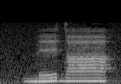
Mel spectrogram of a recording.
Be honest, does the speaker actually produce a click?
no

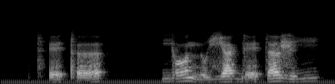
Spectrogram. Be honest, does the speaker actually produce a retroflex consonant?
yes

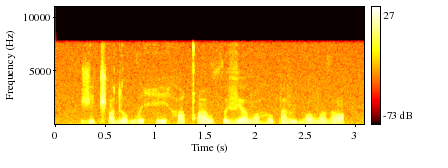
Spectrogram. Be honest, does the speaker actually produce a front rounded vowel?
no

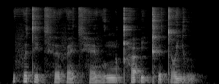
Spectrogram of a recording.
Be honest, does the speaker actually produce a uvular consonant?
yes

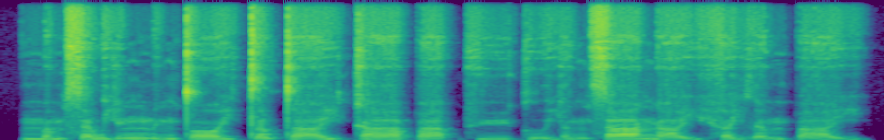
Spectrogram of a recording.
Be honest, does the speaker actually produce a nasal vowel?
no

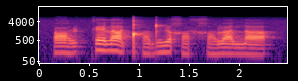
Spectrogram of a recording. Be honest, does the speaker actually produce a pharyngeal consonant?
yes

